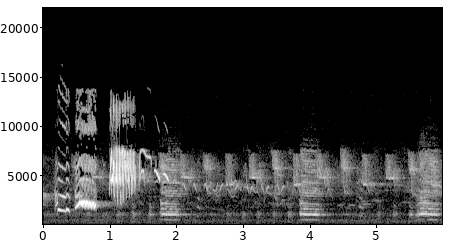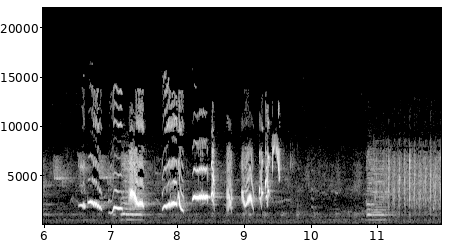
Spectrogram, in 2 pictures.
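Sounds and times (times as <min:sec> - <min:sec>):
bird whistles and buzzy chirps: 0:00.0 - 0:02.0, 0:06.5 - 0:09.6.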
